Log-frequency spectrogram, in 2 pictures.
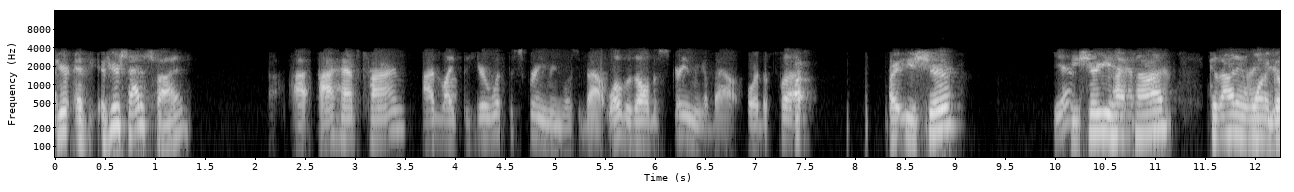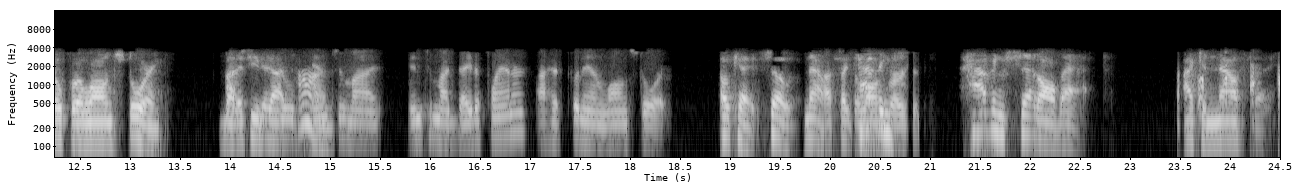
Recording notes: Record their phone calls to make each other laugh.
